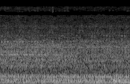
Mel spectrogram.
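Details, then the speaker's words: Japanese 3.2-litre common-rail diesel at auction, shifted to neutral and four-high: steady, even idle with a smooth low rumble and no knocks, ticks or misses; sounds healthy. "well she goes in the gear I don't know what that does but she sounds alright"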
